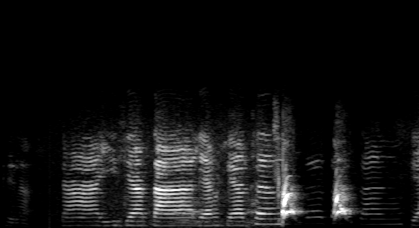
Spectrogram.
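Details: In a good mood, a giant panda sings out in the afternoon with sustained, rich, steady-pitched tones. Two sharp snapping bursts interrupt near the end, followed by another held note.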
